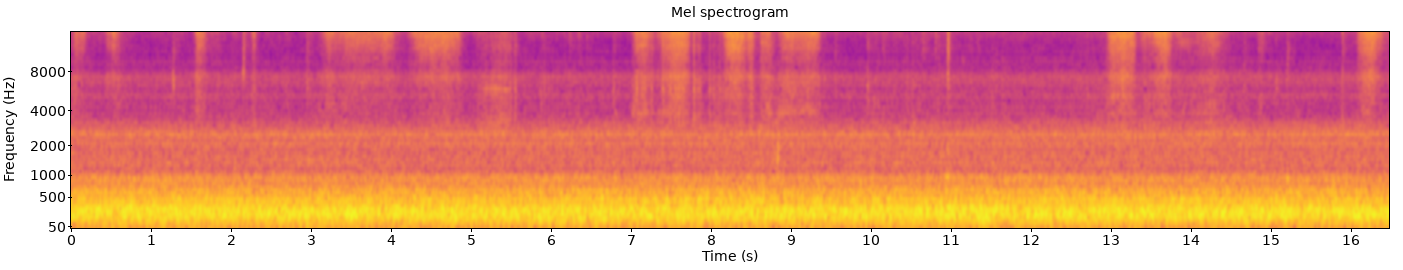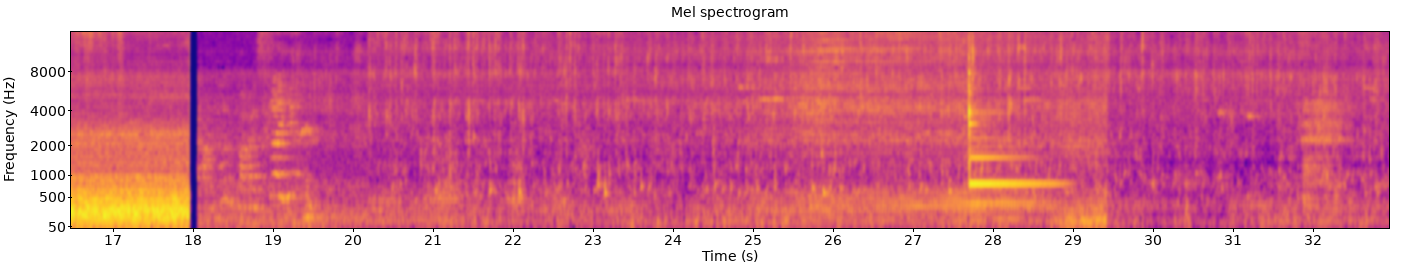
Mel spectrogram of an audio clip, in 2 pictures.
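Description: Steady engine and road noise inside a slowly moving car's cabin for the first two-thirds. It cuts off suddenly to much quieter outdoor ambience, where a single ringing tone sounds and fades away a couple of seconds before the end.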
